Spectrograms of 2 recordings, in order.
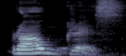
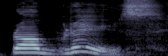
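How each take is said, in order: First: The stress is on the first syllable. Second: The stress is on the second syllable. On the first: It is used as a noun. "First syllable को जोर देके pronounce करना पड़ेगा" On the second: It is used as a verb. "दूसरे syllable को जोर देके pronounce करना पड़ेगा"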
